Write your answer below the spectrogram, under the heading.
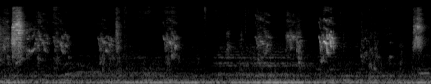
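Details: Budgies kept as pets give scattered short scratchy chirps and squawks, some sharp and high, with quiet gaps and a steady low hum behind.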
